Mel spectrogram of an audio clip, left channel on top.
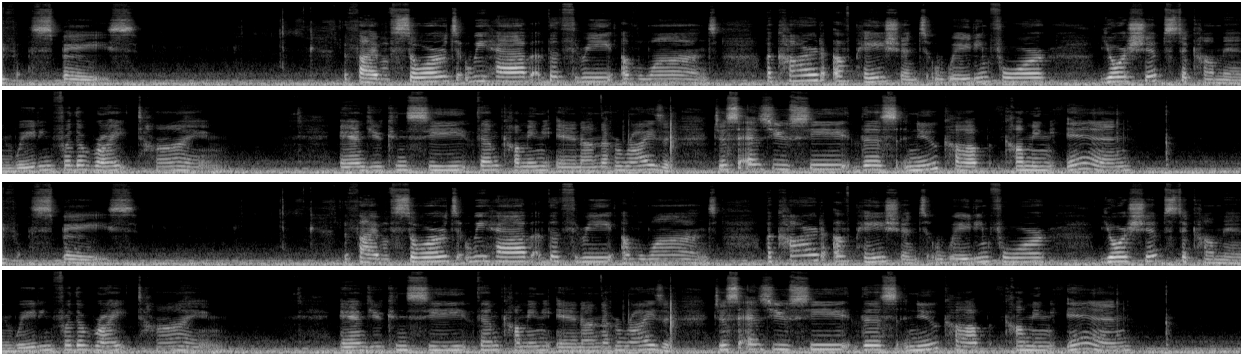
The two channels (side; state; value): both; normal; correlation 0.63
